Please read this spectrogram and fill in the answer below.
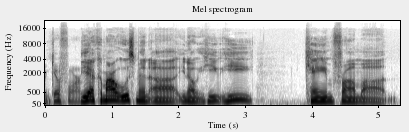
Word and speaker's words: Usman: One was I can never say his name right. Osama. It's not fucking. Muhammad Usman.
